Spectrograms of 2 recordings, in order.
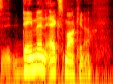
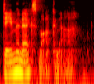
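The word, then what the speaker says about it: Daemon X Machina: Daemon Cross Machina. – It's Daemon Ex Machina. – Daemon Ex Machina.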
